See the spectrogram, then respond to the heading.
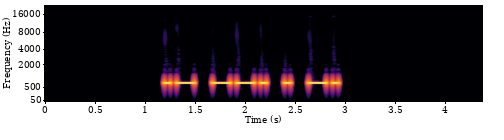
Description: Morse code, heard as a keyed tone, about 20 wpm, 700 Hz. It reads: AGEN
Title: Build A Word - 1 Letter At A Time - 3 to 5-Letter Words - 20wpm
